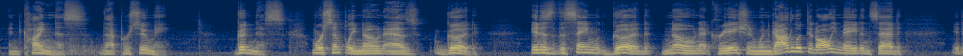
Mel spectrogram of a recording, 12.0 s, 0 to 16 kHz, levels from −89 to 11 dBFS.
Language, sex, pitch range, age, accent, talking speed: English, male, 110-140 Hz, 50-69, American, 145 wpm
